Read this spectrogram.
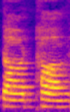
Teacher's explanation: जीभ दांत के ऊपर मूर्धा में जाके टकरा रही है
